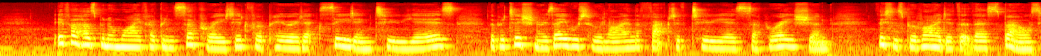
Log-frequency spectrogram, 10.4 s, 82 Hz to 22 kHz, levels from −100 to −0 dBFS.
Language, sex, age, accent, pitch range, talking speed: English, female, 40-59, British, 180-215 Hz, 190 wpm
